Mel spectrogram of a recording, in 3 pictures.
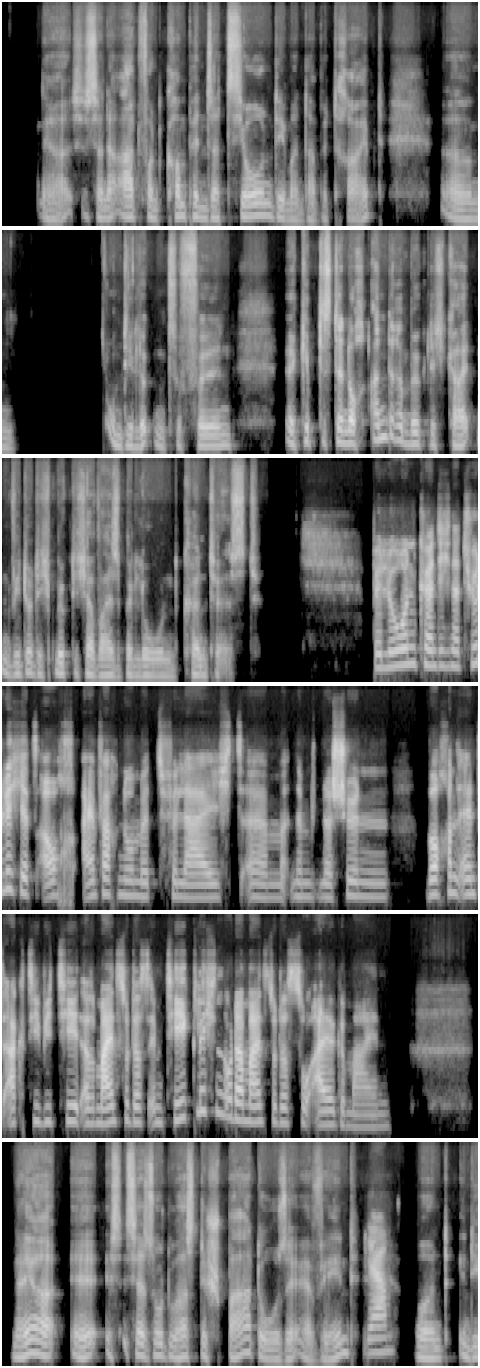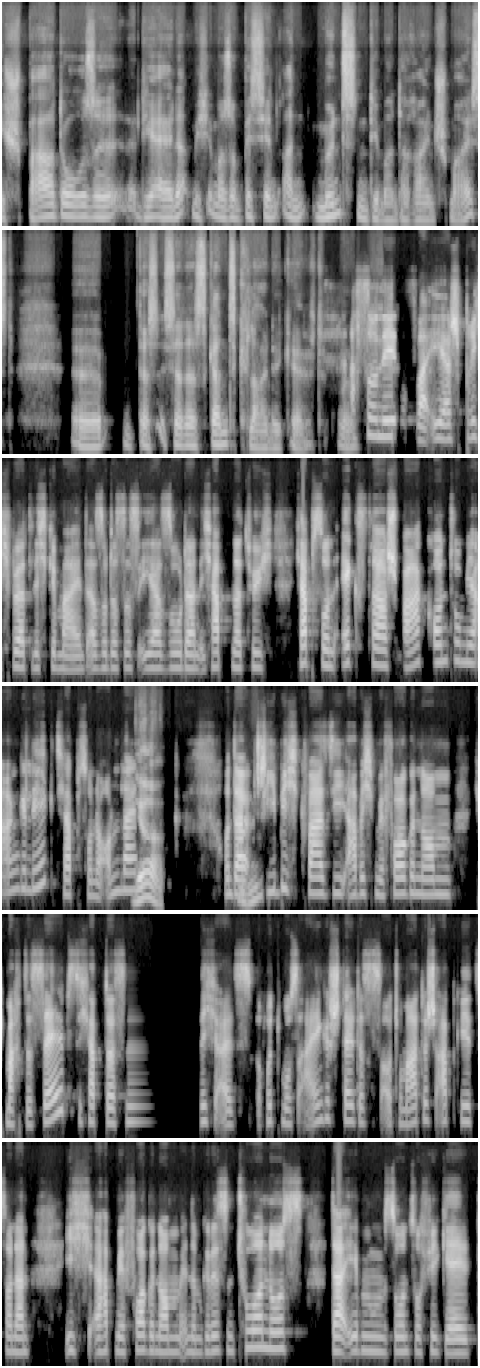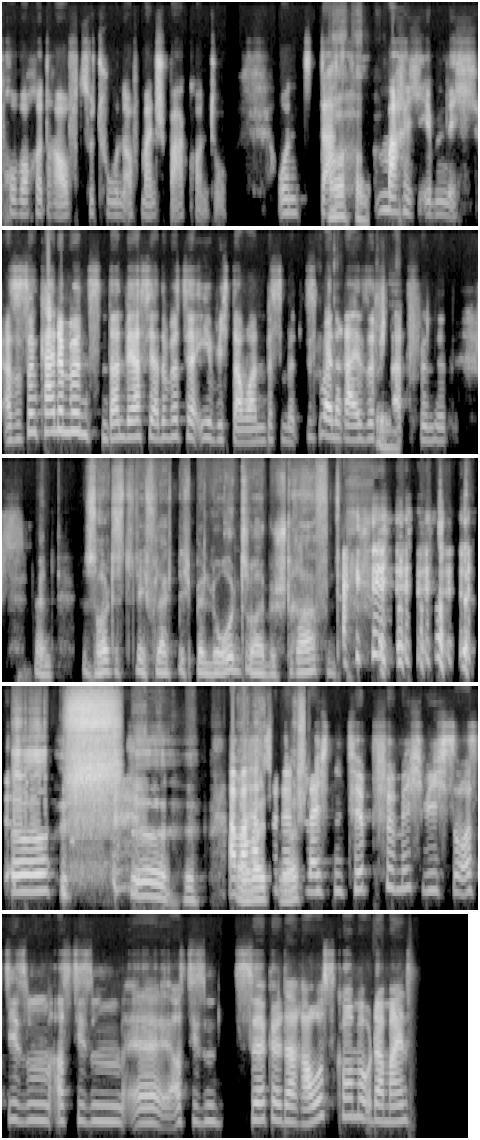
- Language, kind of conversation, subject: German, advice, Wie kann ich meine Ausgaben reduzieren, wenn mir dafür die Motivation fehlt?
- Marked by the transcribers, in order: other background noise; laughing while speaking: "meine"; tapping; laugh; laugh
